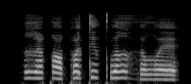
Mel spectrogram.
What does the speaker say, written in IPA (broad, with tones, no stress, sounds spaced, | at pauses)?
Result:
ʁ i˨ q ɒ˨ qʷ ɪ˦ t ɪ˦˨ kʷʼ ə˦ ʁ h ə˨ ʁʷ ɛ˨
